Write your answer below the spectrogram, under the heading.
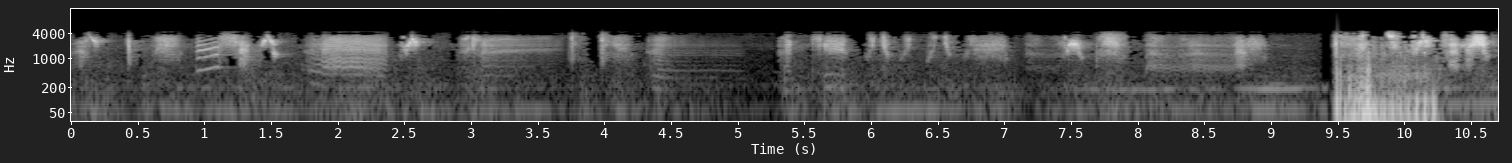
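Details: Budgerigar playing with a blue pen, chattering in fast scratchy bursts and clicks with a few sweeping whistled notes, a short silence midway, then a loud rough noise at the end.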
